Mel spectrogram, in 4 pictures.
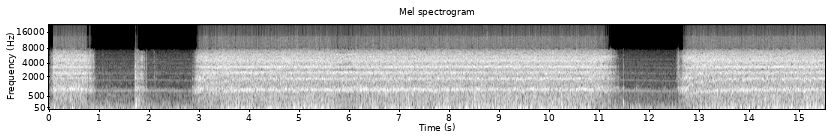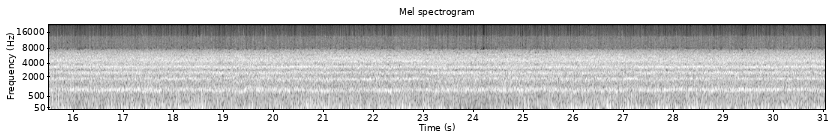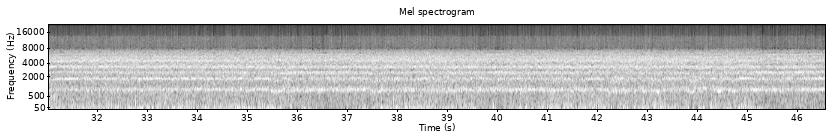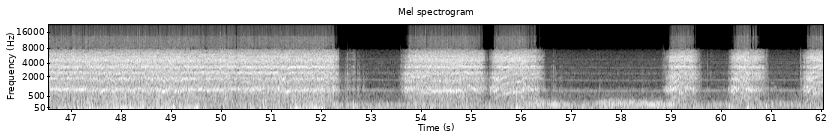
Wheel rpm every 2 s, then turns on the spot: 80, 100, 230, 230, 230, 110, 130, 230, 230, 220, 210, 220, 220, 220, 230, 230, 230, 220, 220, 220, 230, 230, 230, 230, 230, 220, 40, 120, 10, 20, 50.
none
